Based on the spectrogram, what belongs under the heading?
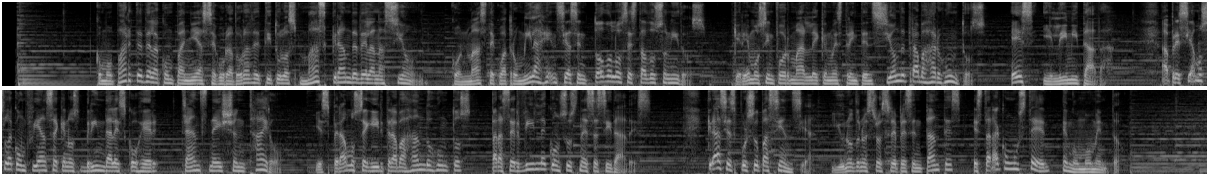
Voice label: spanish; audio on hold; spanish speaking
